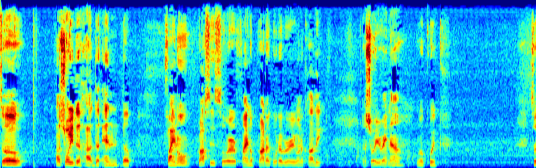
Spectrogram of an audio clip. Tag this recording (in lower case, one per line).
speech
